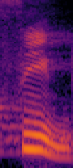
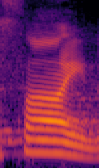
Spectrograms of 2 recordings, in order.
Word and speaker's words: sine: as the small way is sign actually not seen so don't Mehmed II call pronounced like seen is not as seen is a sign okay si any but in short we are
